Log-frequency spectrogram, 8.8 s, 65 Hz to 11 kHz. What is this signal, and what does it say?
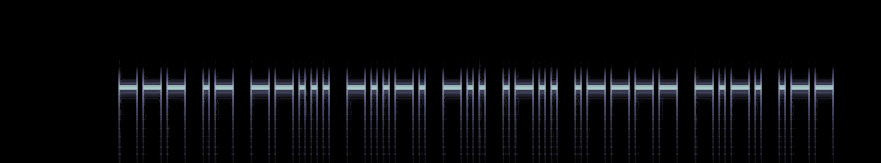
Morse code, heard as a keyed tone, about 20 wpm, 700 Hz. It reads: OA7/DL1CW
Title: Difficult Call Signs 20wpm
